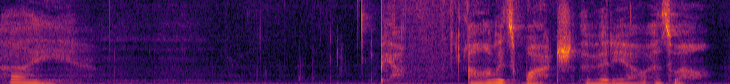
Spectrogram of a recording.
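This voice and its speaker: A woman's voice: medium pitch, takes it slowly, slight background noise. Whispering young woman, close mic. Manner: soft unvoiced whisper, casual and rambling. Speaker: ASMR creator. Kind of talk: whispered ASMR Q&A. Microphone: close studio microphone.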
